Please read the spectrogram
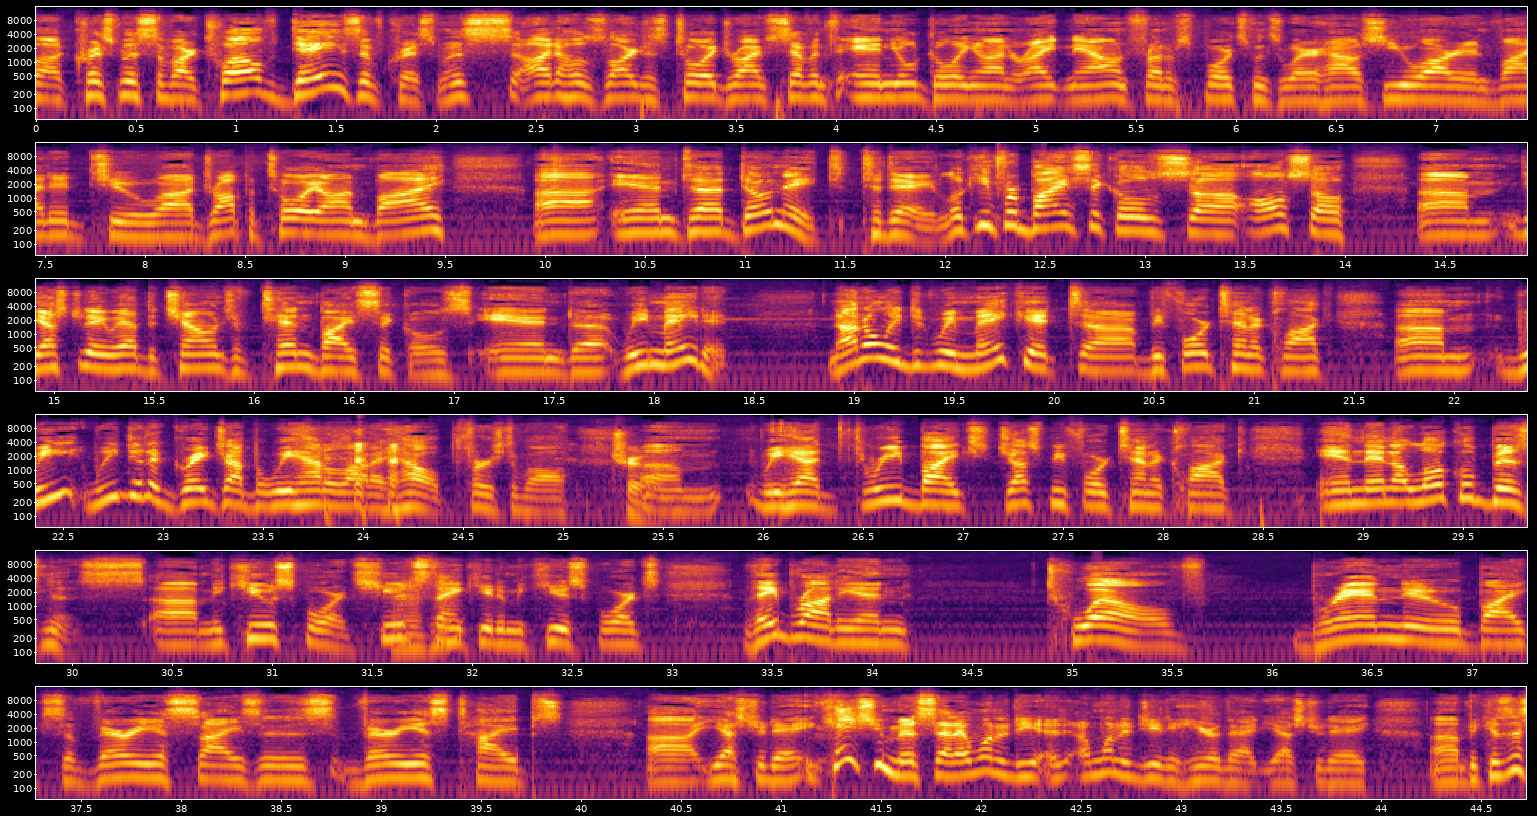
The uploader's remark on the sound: LIVE from the TOY DRIVE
